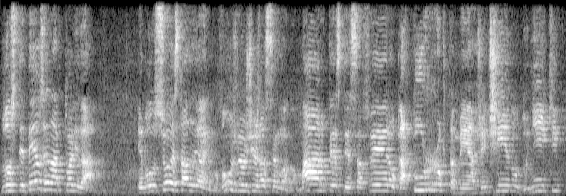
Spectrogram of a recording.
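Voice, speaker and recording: A Brazilian man teaching a Spanish lesson, explaining terms to his students in an animated, direct way. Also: very high-pitched, a little fast. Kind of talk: classroom lesson mixing Spanish and Portuguese. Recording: echoey room, far from mic, faint background noise.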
